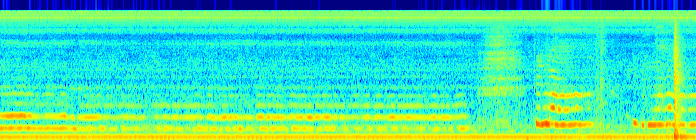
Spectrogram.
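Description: A single person humming: one long steady note held for about seven seconds, a breath in, then humming again on a slightly higher note.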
